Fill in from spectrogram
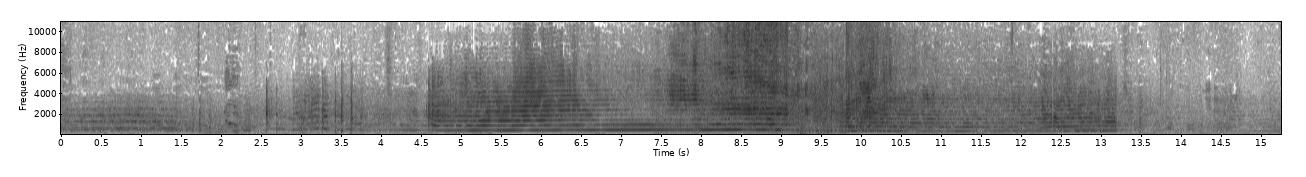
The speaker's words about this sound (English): That's what the sound of a rotary engine at probably 7/10 sounds like going through the Porsche curves at, what time is it now? 10 to 1 Sunday afternoon.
